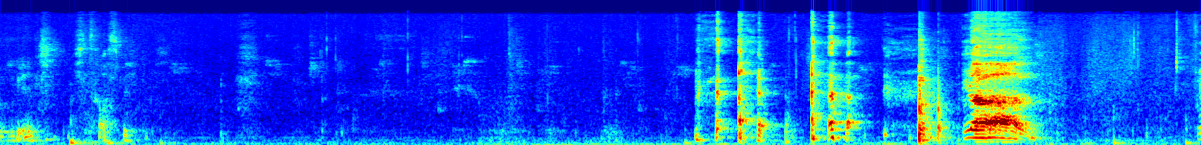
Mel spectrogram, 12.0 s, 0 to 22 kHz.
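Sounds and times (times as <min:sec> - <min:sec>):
person coughing: 0:07.0 - 0:08.6.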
